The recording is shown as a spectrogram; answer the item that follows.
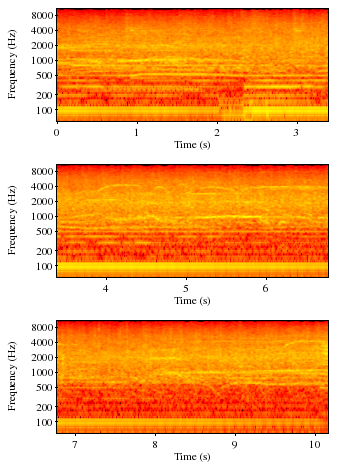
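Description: Live band music ringing out at the close of a song, acoustic guitar and held low notes, under an audience applauding and cheering.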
